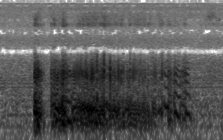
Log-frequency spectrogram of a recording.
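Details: Miniature Pomeranian snoring: one long raspy, breathy rumble with a rough fluttering texture lasts about two and a half seconds after a brief quiet start, then fades out.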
